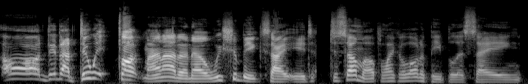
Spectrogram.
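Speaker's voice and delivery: ordinary delivery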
